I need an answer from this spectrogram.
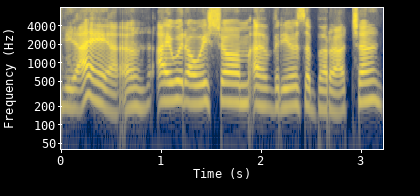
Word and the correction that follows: bachata: Did I say that right? – Bachata. – Oh, bachata. Bachata.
